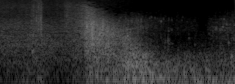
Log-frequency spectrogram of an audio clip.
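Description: Water splashes loudly as a swimmer plunges under.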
